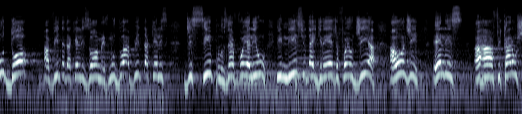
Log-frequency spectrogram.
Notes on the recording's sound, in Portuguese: Áudio do Culto de Domingo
